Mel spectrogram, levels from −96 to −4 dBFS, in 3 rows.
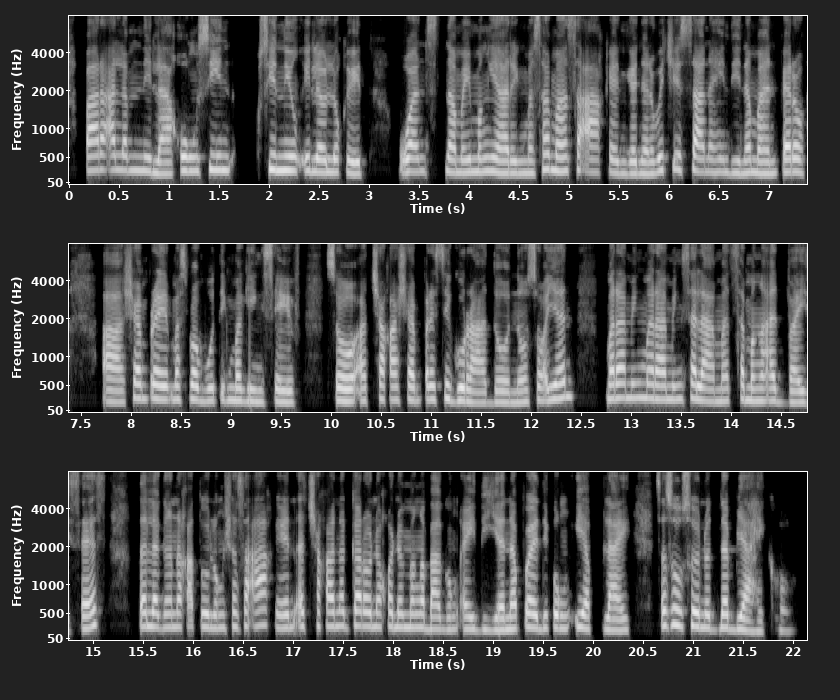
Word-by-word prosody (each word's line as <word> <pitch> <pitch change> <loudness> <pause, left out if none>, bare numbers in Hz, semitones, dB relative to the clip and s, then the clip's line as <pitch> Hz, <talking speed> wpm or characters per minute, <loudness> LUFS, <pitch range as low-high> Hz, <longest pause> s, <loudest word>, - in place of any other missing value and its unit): para 260 +2 +2
alam 260 -1 -2
nila 220 -5 0
kung 250 -1 +3
sin 265 0 0 0.3
sino 260 -2 +3
yung - - -9
ilo-locate 225 -4 0 0.3
once 235 0 0
na 230 - +4
may 225 0 0
mangyaring 230 -3 +1
masama 245 +3 +1
sa 230 -2 0
akin 215 -2 -4
ganyan, 205 0 -1
which 245 0 -1
is 270 - -2
sana 230 -3 +1
hindi 220 -2 -4
naman, 210 -2 0
pero, 230 -1 +3 0.3
ah, 200 -1 +2
siyempre 255 0 +2
mas 240 +1 -2
mabuting 225 -1 0
maging 215 -2 0
safe. 195 -2 0 0.3
So, 215 -1 +4
at 220 - -2
tsaka 240 -1 +1
syempre 230 +1 0
sigurado, 195 -6 +1
‘no? 190 +1 -2
So 230 +2 -1
ayan, 260 +4 +2 0.3
maraming-maraming 255 -2 +2
salamat 220 -4 +1
sa 240 +2 -2
mga 220 0 +1
advices. 200 +5 -1 0.3
Talagang 245 -1 +1
nakatulong 240 -1 -1
siya 250 +1 -4
sa 260 - 0 0.2
akin 235 -3 -3
at - - +1
tsaka 255 0 0
nagkaroon 260 -1 +1
ako 250 +1 -2
ng 240 - 0
mga 240 0 +1
bagong 215 0 -1
idea 205 -1 -1
na 215 +1 +1
pwede 230 -2 +2
kong 225 -1 +1
i-apply 205 -4 0 0.3
sa 270 - +2
susunod 260 -5 +2
na 235 - +5
biyahe 195 -4 0
ko. 180 -3 -14
230 Hz, 170 wpm, -23 LUFS, 215-250 Hz, 0.3 s, na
